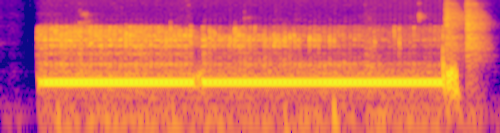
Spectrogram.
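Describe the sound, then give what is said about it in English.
A steady, mid-pitched telephone tone drones for about two seconds while a phone call is placed, with a brief hiccup partway through, then ends in a sharp click. No one speaks. “We call her? Yeah, I call her.”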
